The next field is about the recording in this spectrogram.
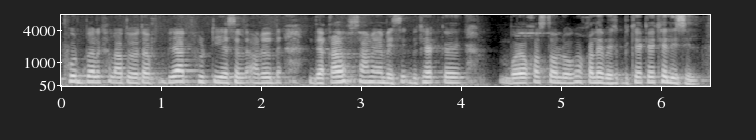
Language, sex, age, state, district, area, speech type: Assamese, female, 60+, Assam, Udalguri, rural, spontaneous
